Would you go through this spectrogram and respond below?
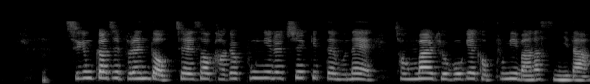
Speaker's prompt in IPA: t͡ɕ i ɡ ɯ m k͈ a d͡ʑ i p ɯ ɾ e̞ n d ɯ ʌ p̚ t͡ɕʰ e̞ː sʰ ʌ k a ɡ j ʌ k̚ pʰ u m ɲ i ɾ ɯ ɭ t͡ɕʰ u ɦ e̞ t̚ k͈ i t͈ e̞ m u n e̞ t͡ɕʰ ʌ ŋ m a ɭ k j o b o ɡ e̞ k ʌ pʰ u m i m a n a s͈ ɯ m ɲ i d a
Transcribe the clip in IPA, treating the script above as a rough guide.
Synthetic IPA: t͡ɕ i ɡ ɯ m k͈ a d͡ʑ i p ɯ ɾ e̞ n d ɯ ʌ p̚ t͡ɕʰ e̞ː sʰ ʌ k a ɡ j ʌ k̚ pʰ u ŋ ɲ i ɾ ɯ ɭ t͡ɕʰ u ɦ e̞ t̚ k͈ i t͈ e̞ m u n e̞ t͡ɕ ʌ ŋ m a ɭ k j o b o ɡ e̞ k ʌ pʰ u m i m a n a s͈ ɯ m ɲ i d a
